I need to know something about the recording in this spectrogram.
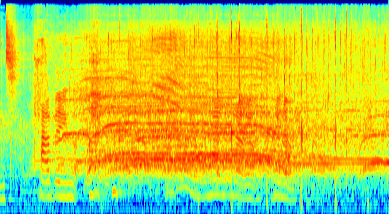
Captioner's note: audience cheering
